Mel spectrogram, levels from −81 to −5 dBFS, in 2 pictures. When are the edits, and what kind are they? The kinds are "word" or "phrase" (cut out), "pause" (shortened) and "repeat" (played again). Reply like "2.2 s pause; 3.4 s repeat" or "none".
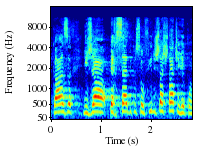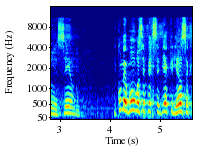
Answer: none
